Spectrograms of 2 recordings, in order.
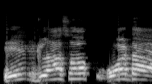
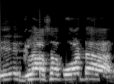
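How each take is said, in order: First: A glass of water, drawn out word by word; teacher slowing a glass of water to a crawl; very slow demo. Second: Slow model phrase. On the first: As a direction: spell out a glass of water very slowly for learners. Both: Shown as a demonstration. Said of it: "দেখো a glass of water".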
